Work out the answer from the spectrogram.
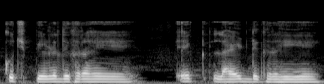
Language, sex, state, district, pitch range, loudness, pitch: Hindi, male, Madhya Pradesh, Bhopal, 120-130 Hz, -14 LUFS, 125 Hz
